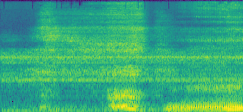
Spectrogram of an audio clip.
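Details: Travel companion snoring in a shared hotel room: rough, rattling breathing noises with a low fluttering quality over a few seconds; snoring.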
